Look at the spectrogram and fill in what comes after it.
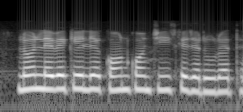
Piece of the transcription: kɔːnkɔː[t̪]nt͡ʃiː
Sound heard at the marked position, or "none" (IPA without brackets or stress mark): none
